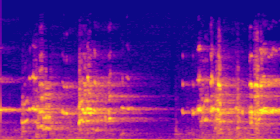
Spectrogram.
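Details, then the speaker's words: Squeaking in high, thin bursts as a third-party BlueBrixx train car without ball bearings rolls over the LEGO layout; its China-made wheelsets rub on their axles instead of running on ball bearings. "do you hear that squeezing yeah that is how it's uh how the sound is if you move the blue bricks vehicle over your train layout"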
